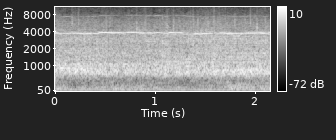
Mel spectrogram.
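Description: A basketball arena crowd applauds the San Antonio Spurs during a 2005 NBA playoff game against the Phoenix Suns, a constant broad wash of clapping and crowd noise with a faint steady tone.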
